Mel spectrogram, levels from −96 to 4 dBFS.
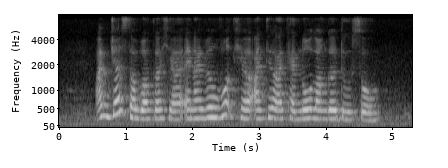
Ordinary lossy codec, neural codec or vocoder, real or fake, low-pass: MP3, 64 kbps; none; real; 7.2 kHz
